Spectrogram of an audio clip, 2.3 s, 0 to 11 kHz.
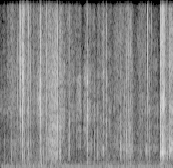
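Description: A 2019 Topps Allen & Ginter retail trading-card pack being torn open by hand at its crimped seal, the wrapper crinkling and tearing in a run of irregular crackles, loudest in the first second.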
